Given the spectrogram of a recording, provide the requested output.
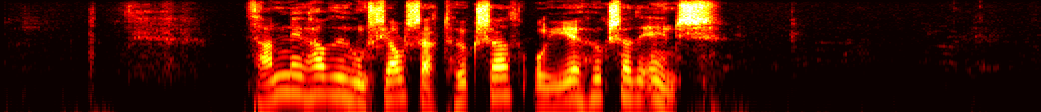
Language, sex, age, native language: Icelandic, male, 40-49, Icelandic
